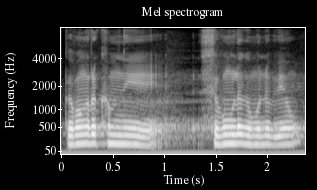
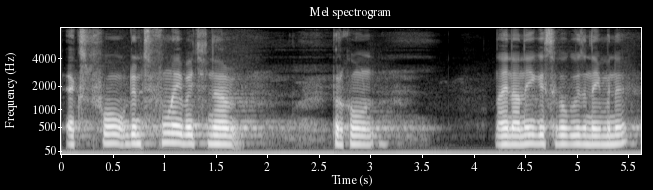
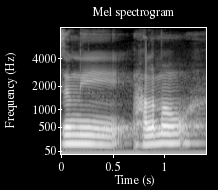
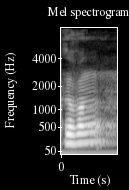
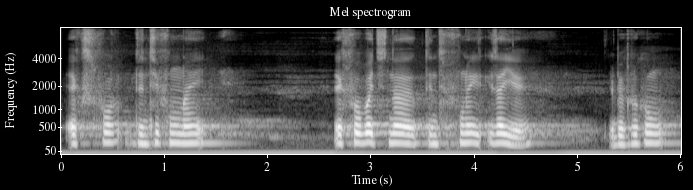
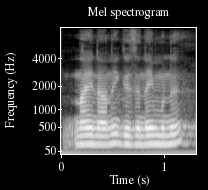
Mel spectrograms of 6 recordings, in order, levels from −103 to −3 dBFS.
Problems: constant background noise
